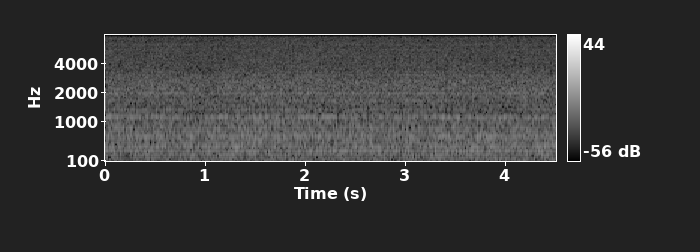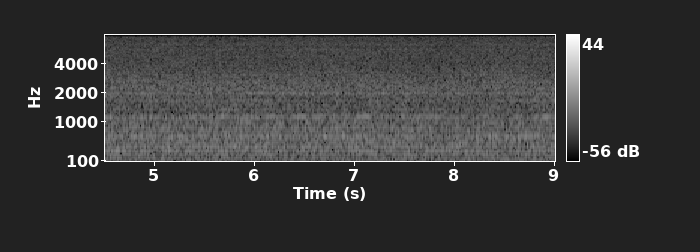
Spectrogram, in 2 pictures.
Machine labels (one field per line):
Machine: fan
